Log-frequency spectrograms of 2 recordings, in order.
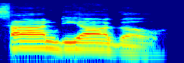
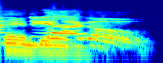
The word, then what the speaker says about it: San Diego: But yes, sir, it's pronounced San Diego, not San Diego.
